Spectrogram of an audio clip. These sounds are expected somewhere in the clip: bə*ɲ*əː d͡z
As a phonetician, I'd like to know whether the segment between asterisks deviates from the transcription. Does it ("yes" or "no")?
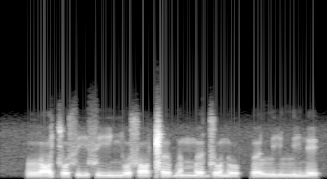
yes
